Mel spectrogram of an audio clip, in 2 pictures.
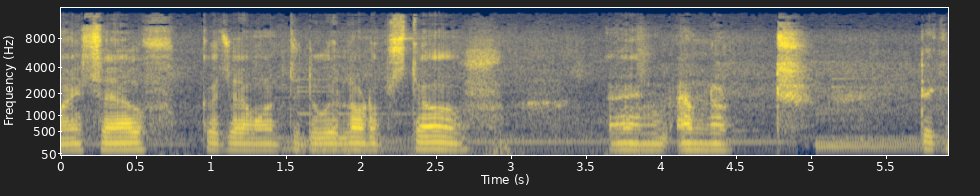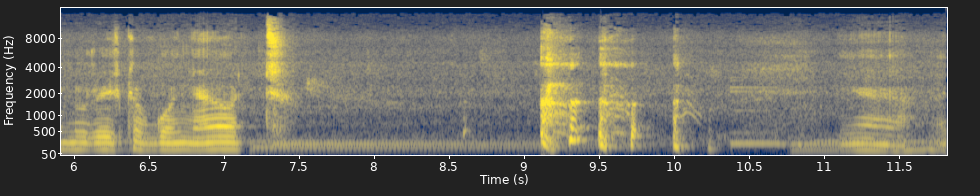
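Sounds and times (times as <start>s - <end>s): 
speech: 0.0s - 7.4s
harsh coughs from something caught in the throat: 9.1s - 10.4s.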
